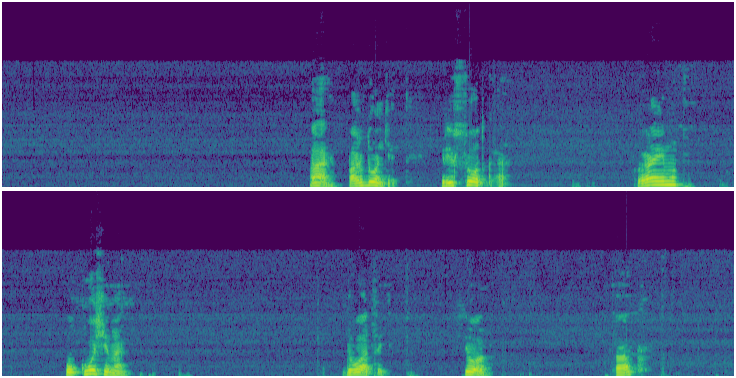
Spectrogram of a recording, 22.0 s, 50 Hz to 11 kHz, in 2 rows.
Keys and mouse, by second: 18.6 space, 21.0 space, 21.8-21.9 drag.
